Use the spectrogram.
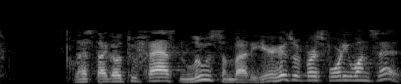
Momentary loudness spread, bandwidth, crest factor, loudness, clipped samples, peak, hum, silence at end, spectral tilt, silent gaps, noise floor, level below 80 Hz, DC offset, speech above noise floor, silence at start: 11 LU; 5.2 kHz; 22 dB; -27 LUFS; under 0.1%; -6 dBFS; none; 0 s; -9.5 dB/octave; none; -72 dBFS; -78 dBFS; under 0.1%; 46 dB; 0 s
